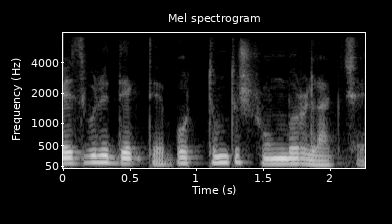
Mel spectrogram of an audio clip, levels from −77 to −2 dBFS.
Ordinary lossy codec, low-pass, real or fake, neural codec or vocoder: none; 7.2 kHz; fake; codec, 16 kHz, 1 kbps, X-Codec, WavLM features, trained on Multilingual LibriSpeech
